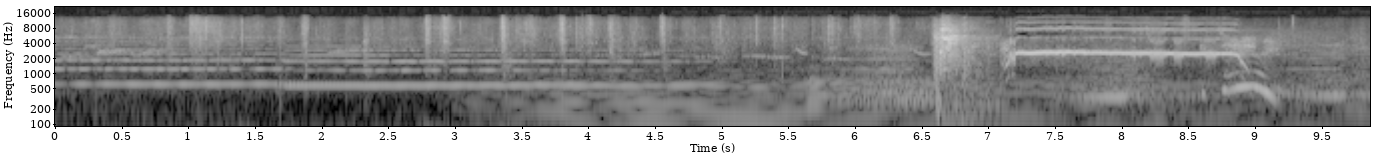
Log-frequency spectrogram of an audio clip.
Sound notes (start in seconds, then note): 6.6 metal clangs; 6.6 Amy screams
